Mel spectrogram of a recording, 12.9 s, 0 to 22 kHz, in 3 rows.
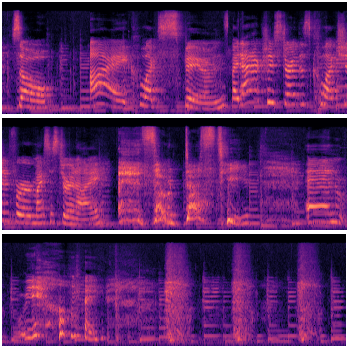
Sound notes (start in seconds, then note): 9.0 laughs; 10.1 blows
